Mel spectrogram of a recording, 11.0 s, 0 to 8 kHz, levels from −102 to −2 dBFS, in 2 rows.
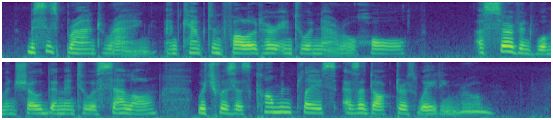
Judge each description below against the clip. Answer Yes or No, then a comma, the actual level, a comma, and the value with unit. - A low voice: No, medium, 185 Hz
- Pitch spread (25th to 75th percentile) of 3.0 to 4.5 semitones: No, narrow, 2.4 semitones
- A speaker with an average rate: Yes, average, 160 wpm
